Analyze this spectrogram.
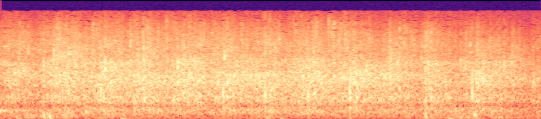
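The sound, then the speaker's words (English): A crowd claps steadily for three women being introduced, a dense, even patter of many hands that holds at a constant moderate level for the whole few seconds, with no voices standing out. “So let's give them a big clap.”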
